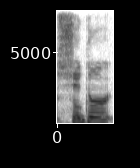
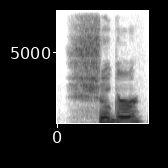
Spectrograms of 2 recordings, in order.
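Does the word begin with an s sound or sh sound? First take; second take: s; sh. First: The word begins with a plain s sound. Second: The word begins with an sh sound. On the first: The speaker calls it wrong. "Don't say sugar" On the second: The speaker calls it right. "it's sugar. Sugar is an S H sound"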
